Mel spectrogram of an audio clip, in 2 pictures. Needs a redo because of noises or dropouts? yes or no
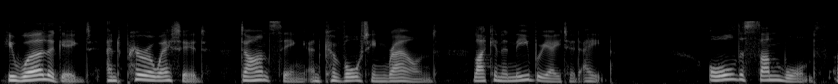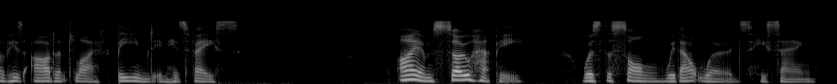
no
